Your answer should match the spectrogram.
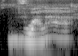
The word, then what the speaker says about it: voila: go you can see voila and yes you do pronounce the V at the beginning of that word now you'll see looking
